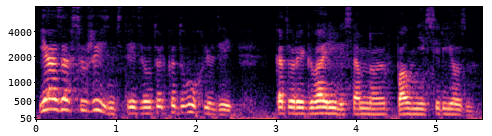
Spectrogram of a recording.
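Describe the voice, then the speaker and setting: An actress playing a poised, guarded society lady in a classic audio drama, speaking in a measured, candid manner. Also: low voice, darkish tone, natural voice. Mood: candid, wistful.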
